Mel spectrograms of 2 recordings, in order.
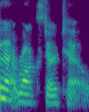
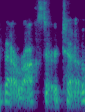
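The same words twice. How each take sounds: First: Said in the usual way. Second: Hushed playful whisper. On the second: Real, not acted. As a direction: breathe it out as a secret aside. Joking aside about her toe.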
